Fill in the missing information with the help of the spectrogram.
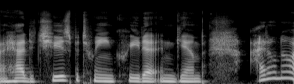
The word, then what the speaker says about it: Krita: Now, I always pronounced it Krita, but I recently found that it's supposed to be called Krita. It's K-R-I-T-A.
